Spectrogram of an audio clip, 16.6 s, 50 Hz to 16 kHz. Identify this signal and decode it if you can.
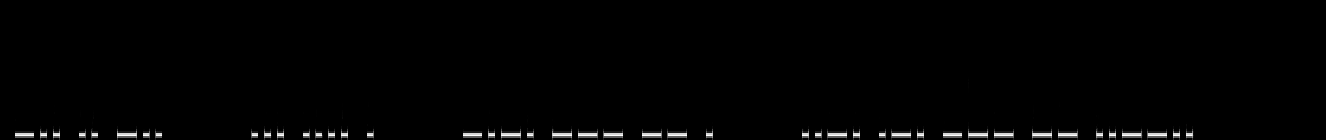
Morse code, heard as a keyed tone, about 15 wpm, 700 Hz. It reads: DID SHE COME FROM?
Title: 2x Word-Spacing - Sentences from Top 200 Words - 15wpm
